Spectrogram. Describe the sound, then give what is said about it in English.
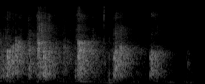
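Golf clap from a few audience members: a handful of soft, slow, evenly spaced claps that trail off toward the end. “Three people with a golf clap, they're right.”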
